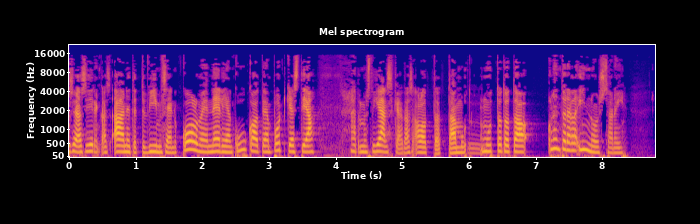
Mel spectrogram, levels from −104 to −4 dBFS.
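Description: Speech clip with a stream segment skipped at about 4.22 s: after "kolmeen neljän kuukauteen podcastia" it jumps ahead with a small blip to "tämmöistä jänskeä taas aloittaa", likely a segment that failed to load.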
